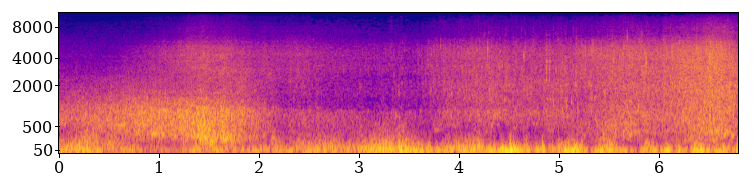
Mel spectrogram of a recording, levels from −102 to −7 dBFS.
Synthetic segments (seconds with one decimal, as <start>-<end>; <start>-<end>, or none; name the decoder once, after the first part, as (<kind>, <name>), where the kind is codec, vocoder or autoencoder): 0.0-2.5 (autoencoder, DAC-VAE)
